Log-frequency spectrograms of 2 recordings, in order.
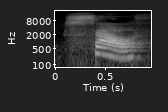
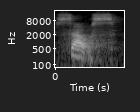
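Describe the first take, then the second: First: It ends in a plain, light th sound. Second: It ends in an s sound instead. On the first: The speaker calls it right. "instead of saying south" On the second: The speaker calls it wrong. "they say souse, souse, because they're pulling in their tongue too much"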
